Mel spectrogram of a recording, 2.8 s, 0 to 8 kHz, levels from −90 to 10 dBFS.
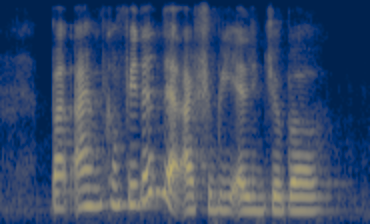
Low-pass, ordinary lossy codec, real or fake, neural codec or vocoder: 7.2 kHz; Opus, 32 kbps; real; none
